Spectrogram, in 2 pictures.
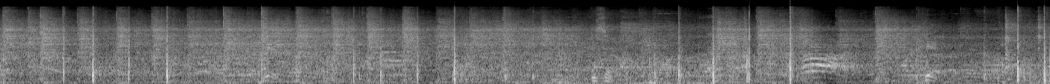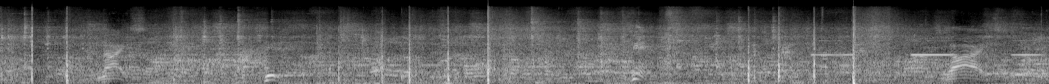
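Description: Boxing gloves smacking into focus mitts: sharp pops in quick runs of two and three, again and again, over background gym music and voices.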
